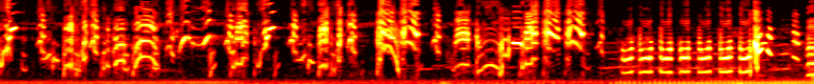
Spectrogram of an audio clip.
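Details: Ring-necked parakeet, a pet talking parrot; a dense stream of harsh squawks and warbling, up-and-down nasal notes, nearly continuous for about eleven seconds, with faint low hum behind.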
